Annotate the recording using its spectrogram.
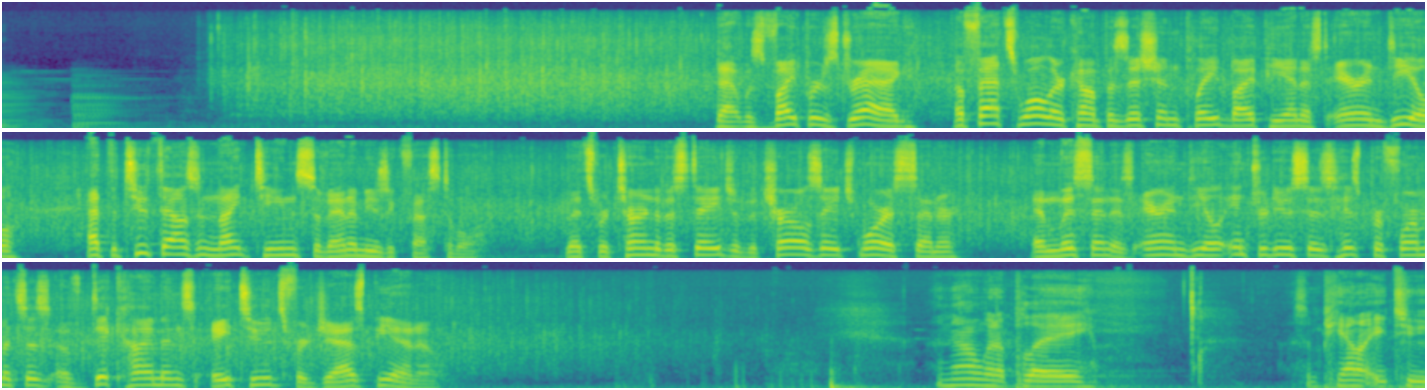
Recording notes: In this recording we hear highlights from his solo performance in our 2019 festival.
